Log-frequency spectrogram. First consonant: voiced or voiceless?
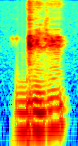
voiced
